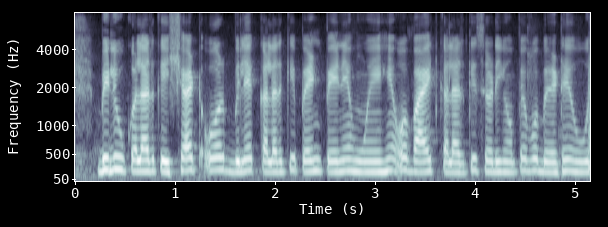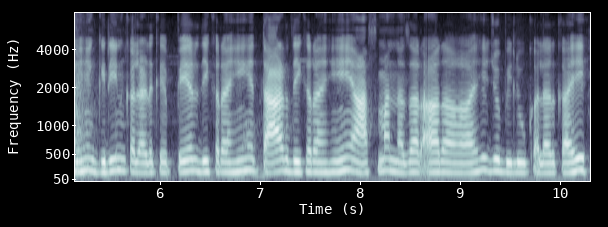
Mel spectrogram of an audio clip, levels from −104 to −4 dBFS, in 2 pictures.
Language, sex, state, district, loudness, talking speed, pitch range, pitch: Hindi, female, Chhattisgarh, Sukma, -17 LUFS, 250 wpm, 180-200 Hz, 185 Hz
